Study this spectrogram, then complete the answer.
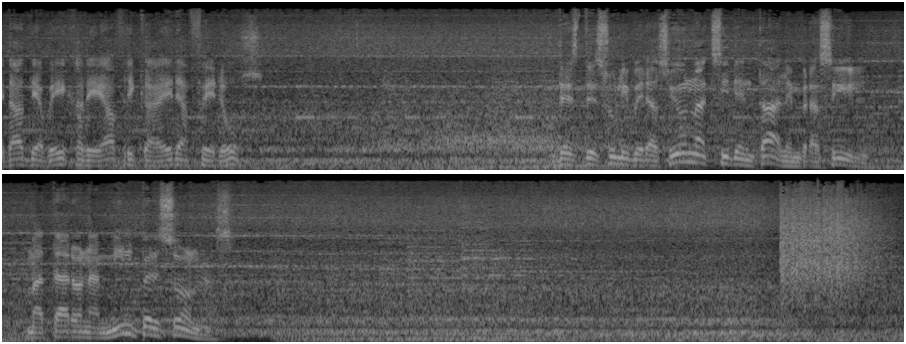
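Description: A swarm of bees buzzes close by.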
